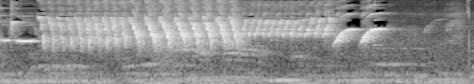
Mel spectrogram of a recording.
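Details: Canary singing long and constantly, a recording meant to set other canaries singing. A continuous rapid buzzy trill runs for about three seconds, ending in two rising whistled slurs, over a low steady background hum.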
